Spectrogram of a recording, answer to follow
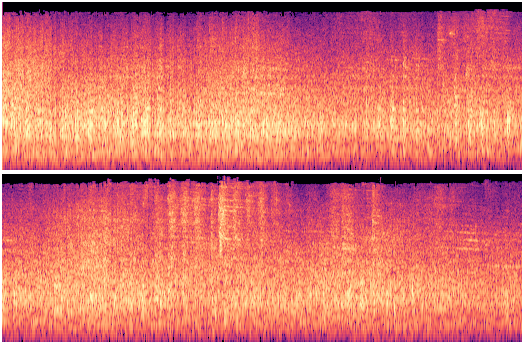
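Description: A CSX freight train of high-sided open-top cars rolling past with a steady rush of wheels on rail. Clickety-clack of wheels over rail joints comes in clusters about four seconds in and again around seven seconds.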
